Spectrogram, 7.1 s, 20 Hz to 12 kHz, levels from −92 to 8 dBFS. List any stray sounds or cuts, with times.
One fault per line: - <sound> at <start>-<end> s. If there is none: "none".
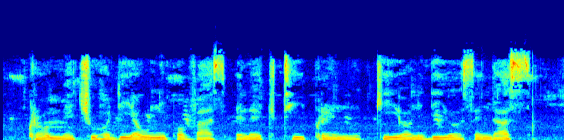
none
